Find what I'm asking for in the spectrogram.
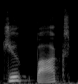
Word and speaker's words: JKBX: We're called Jukebox, but spelled like a ticker symbol, yeah.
